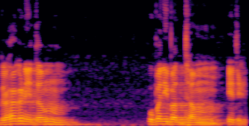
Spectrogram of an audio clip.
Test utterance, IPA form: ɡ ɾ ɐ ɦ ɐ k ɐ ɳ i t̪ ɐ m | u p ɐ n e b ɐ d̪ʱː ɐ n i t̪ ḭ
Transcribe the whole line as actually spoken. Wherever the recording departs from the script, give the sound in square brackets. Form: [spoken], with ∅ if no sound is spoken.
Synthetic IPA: ɡ ɾ ɐ ɦ ɐ [ɡ] ɐ ɳ i t̪ ɐ m | u p ɐ n [i] b ɐ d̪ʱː ɐ [m] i t̪ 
